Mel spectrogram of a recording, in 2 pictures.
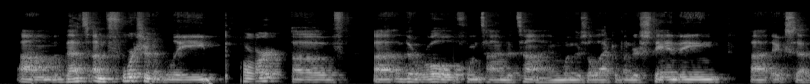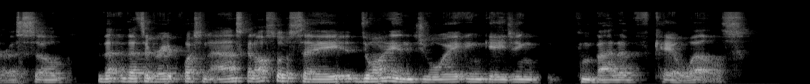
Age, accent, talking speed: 20-39, American, 135 wpm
